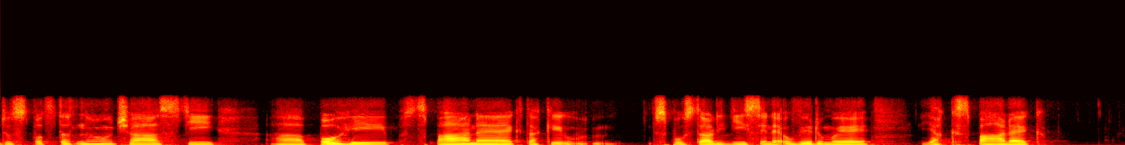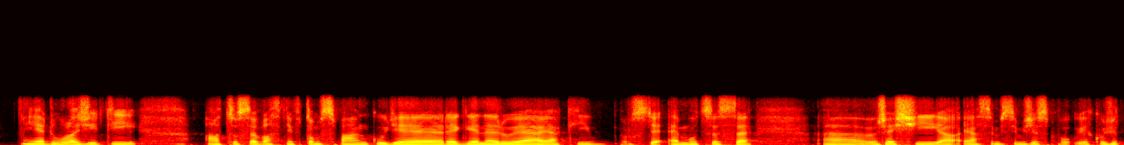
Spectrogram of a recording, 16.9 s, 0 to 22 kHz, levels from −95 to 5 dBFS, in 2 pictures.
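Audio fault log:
No fault to log for this speech clip.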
